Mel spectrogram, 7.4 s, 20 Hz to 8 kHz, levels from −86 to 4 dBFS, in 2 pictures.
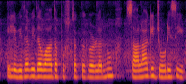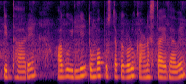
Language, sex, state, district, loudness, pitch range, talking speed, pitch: Kannada, female, Karnataka, Chamarajanagar, -24 LUFS, 190-205 Hz, 90 wpm, 200 Hz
